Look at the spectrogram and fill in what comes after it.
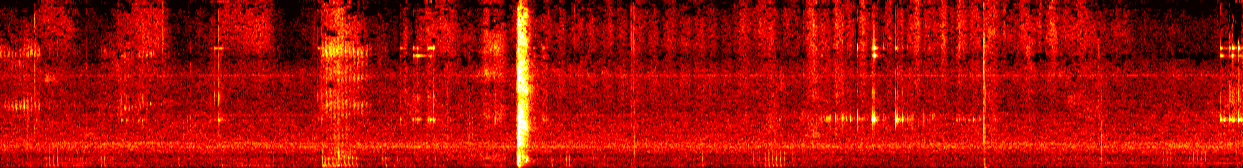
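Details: A kitten purrs faintly while a snuffly burst comes near three seconds and a loud, sharp sneeze just after five seconds; small clicks and a steady high whine fill the rest.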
